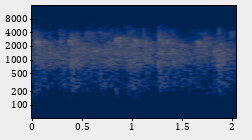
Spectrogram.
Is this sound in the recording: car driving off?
no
